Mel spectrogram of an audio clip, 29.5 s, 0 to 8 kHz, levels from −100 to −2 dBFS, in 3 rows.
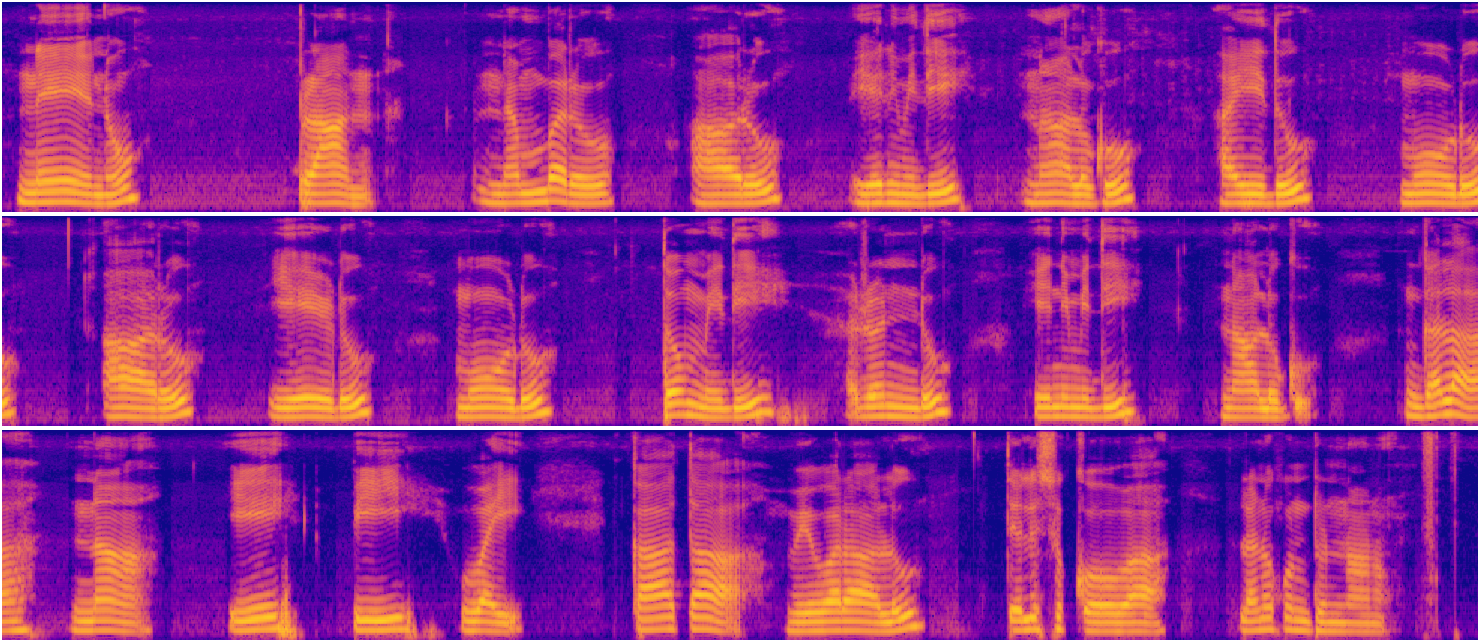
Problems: constant background noise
